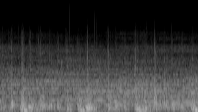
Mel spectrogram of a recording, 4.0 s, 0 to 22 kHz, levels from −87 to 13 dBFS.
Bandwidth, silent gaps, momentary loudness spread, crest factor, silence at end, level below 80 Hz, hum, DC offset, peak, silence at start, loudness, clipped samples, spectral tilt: 8 kHz; none; 6 LU; 18 dB; 0 s; -42 dBFS; none; under 0.1%; -8 dBFS; 0 s; -28 LUFS; under 0.1%; -9.5 dB/octave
